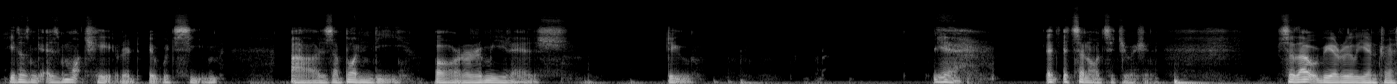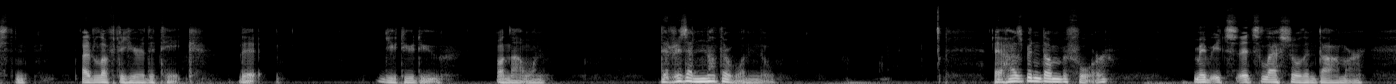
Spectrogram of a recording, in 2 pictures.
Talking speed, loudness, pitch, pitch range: 125 wpm, -23 LUFS, 90 Hz, 85-100 Hz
